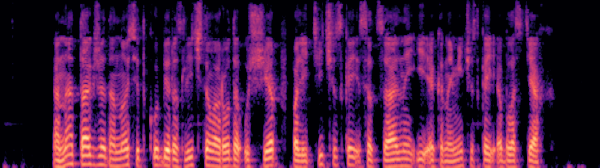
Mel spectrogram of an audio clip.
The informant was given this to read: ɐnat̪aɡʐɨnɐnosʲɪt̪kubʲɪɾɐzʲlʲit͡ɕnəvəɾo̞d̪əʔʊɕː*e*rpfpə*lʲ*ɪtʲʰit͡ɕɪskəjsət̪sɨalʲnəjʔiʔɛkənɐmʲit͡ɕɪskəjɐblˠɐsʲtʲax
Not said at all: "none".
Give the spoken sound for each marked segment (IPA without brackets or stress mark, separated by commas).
e, lʲ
